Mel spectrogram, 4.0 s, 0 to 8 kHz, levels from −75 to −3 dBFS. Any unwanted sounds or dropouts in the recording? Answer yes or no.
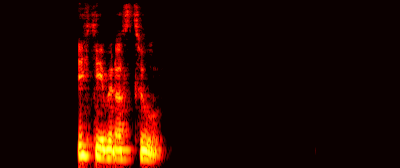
no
